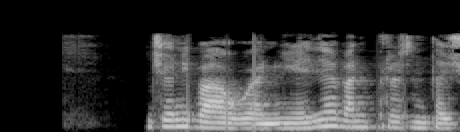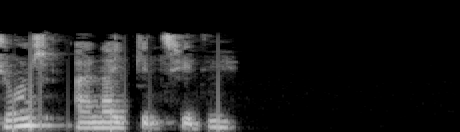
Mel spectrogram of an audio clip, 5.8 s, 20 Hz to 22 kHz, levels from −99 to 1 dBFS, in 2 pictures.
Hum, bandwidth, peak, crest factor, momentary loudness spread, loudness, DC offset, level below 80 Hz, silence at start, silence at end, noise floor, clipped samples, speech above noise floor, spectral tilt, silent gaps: none; 8.2 kHz; -4 dBFS; 20 dB; 8 LU; -23 LUFS; under 0.1%; -56 dBFS; 0.9 s; 1.45 s; under -90 dBFS; under 0.1%; over 67 dB; -4 dB/octave; none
